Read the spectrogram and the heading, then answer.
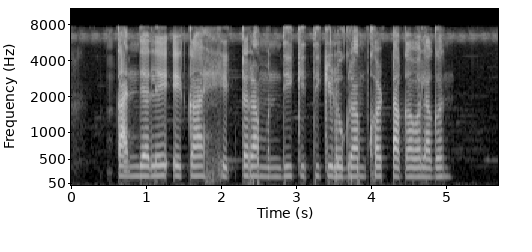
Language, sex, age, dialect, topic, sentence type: Marathi, female, 25-30, Varhadi, agriculture, question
